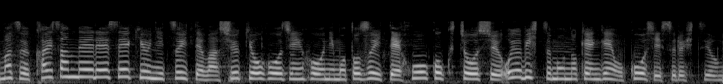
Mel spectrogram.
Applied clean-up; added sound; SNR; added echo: none; none; none; none.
